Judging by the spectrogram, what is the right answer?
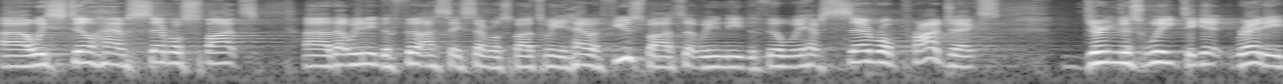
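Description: This man's speech rushes along very fast. The intonation remains fairly even. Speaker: student pastor. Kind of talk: church announcement. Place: church. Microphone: handheld.

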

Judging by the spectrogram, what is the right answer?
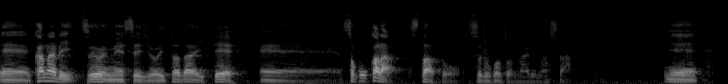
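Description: A man with an ordinary speaking voice talks at a fairly slow pace, his fairly low pitch carrying lively intonation and big swings in loudness. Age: 40s. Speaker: administrative scrivener; guest lecturer. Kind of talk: talk to audience. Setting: lecture hall with audience. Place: classroom.

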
